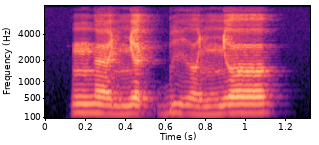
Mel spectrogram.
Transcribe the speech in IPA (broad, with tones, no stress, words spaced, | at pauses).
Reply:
ŋɛ̤˨˩ɲɛ˨˩k̚ɓi̤˨˩ə̯ ɲəː˧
